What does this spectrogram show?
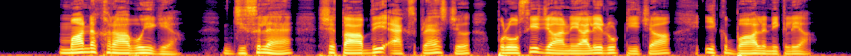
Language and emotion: Dogri, disgusted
